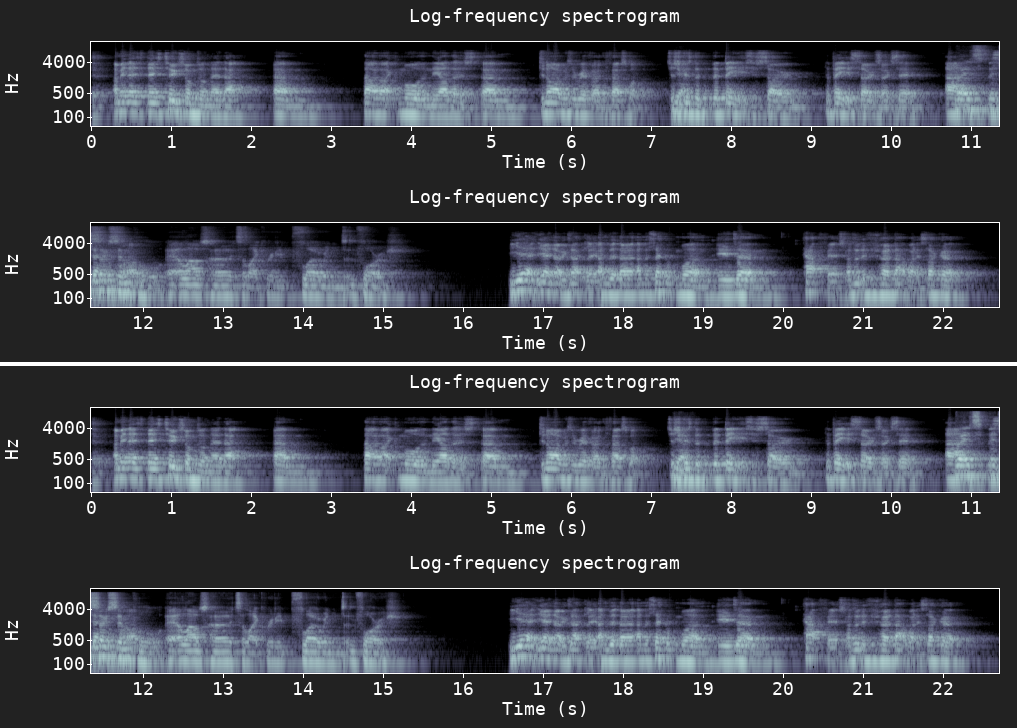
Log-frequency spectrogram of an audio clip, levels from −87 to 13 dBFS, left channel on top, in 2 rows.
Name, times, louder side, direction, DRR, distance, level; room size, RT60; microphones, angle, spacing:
voice 1, 0.0-1.8 2.3-2.7 3.4-5.3 5.6-6.8 7.2-8.8 9.2-10.3 10.7-11.0 11.4-12.0 16.6-19.8 20.2-22.1, equal, 5° left, 1 dB, 1.2 m, -20 dB
voice 2, 10.8-15.2, right 3 dB, 55° right, 8 dB, 0.6 m, -22 dB
14.5 x 5.5 x 4.5 m, 0.91 s
head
